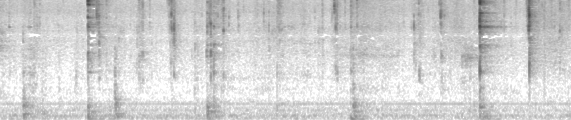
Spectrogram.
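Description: Faint close-up chewing of a mouthful of broccoli, carrots and melted cheese, with a handful of soft, scattered mouth clicks and small fork ticks on the bowl.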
